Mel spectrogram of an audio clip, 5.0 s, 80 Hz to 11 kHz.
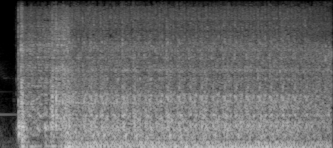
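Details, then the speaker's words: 1996 Ford F-250 4x4 7.3 Power Stroke diesel started right after an oil change: brief crank, fires right up into a steady, even idle with no knocking; oil pressure took about a minute to rise, as usual after oil changes; healthy start. "right so we fired it back up sounds good took a minute for the oil pressure to come up it always does right after oil change"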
